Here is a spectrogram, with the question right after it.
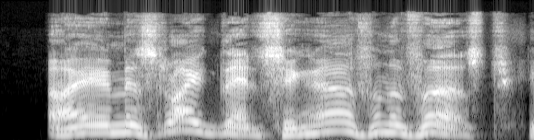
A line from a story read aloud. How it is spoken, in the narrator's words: he grumbled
